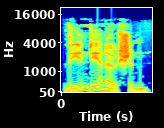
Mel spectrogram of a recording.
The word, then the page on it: Indian Ocean: British English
